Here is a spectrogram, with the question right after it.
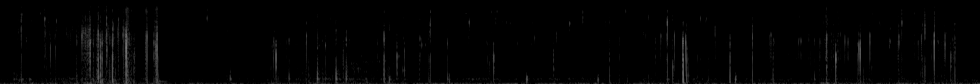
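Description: Clear plastic cling wrap is wrapped around the head of a microphone, and long nails scratch and brush across the crinkled film. The result is a steady stream of close, bright crinkling and crackling with many short, sharp snaps. The noise is densest in the first two seconds and continues unevenly to the end.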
